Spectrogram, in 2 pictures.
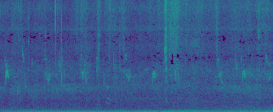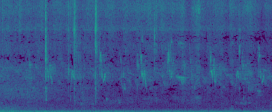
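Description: Mouth sounds of people eating crispy fried noodles: scattered small crunches and clicks of chewing, over a steady low rumble that is strongest in the first half.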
